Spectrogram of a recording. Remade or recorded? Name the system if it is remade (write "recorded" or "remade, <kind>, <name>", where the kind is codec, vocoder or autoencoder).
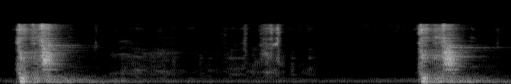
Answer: remade, vocoder, WaveNeXt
